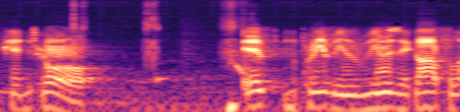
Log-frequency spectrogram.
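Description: Android TalkBack screen reader's fast synthetic voice announcing on-screen controls in two quick bursts, the seek bar and then the 'My Music' button, as the accessibility focus moves.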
